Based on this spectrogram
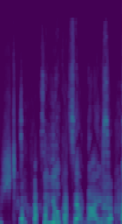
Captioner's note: laughs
